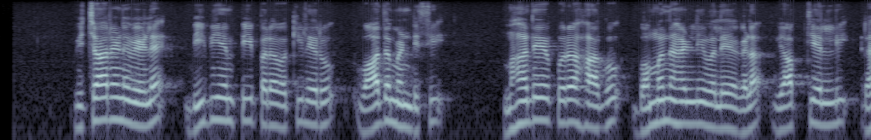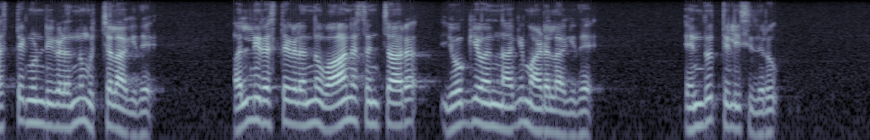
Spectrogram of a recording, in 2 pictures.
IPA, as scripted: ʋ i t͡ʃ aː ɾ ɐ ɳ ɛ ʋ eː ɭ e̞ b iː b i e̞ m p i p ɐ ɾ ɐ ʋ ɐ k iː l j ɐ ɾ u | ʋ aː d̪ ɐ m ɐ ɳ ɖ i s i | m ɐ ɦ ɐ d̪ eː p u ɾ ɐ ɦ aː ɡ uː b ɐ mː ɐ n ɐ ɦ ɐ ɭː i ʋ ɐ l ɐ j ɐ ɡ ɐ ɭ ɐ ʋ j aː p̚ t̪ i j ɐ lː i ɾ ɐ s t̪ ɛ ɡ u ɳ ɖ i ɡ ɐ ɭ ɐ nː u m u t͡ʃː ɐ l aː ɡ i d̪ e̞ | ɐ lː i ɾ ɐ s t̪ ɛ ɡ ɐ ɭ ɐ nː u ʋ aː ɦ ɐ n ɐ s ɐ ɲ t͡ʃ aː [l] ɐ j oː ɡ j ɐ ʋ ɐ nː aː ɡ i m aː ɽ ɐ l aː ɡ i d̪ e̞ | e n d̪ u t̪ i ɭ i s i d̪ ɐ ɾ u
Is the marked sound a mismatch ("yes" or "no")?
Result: yes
